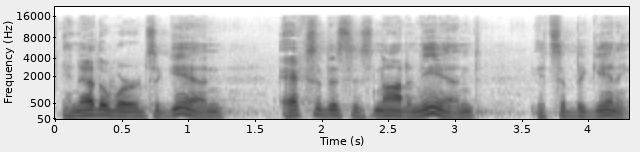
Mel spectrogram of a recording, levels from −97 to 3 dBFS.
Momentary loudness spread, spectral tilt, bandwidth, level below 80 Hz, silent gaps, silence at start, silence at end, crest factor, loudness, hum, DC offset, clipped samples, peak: 12 LU; -5 dB/octave; 16.5 kHz; -74 dBFS; none; 0.05 s; 0 s; 18 dB; -31 LUFS; none; under 0.1%; under 0.1%; -12 dBFS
